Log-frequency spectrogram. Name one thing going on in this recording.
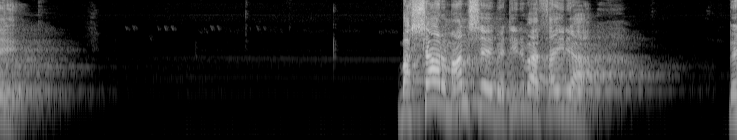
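A man preaches with fervour into a microphone, heard through loudspeakers with echo.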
